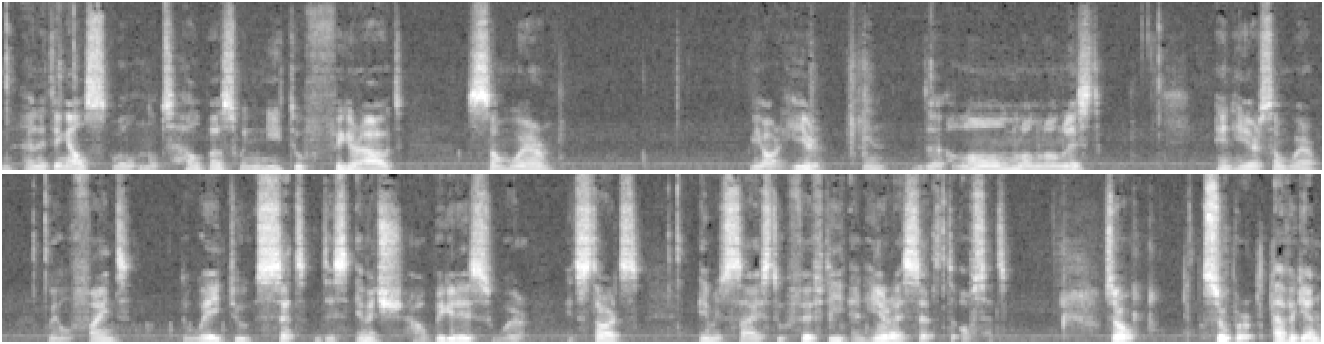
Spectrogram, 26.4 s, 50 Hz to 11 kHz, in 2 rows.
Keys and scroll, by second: 25.8 super+f.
